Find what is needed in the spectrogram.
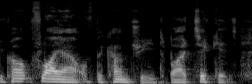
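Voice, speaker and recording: In a London accent, a man speaks at a moderate pace with a dark, mellow tone and ordinary pitch variation. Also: very clean recording, silent background. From London, England. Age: 30s. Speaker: podcast host. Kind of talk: solo monologue rant. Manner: animated.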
